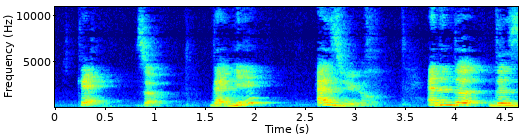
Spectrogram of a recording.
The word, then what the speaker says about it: damier: So damier, same as last time, very easy. We've seen I-E-R, ye, damier, and then azure.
